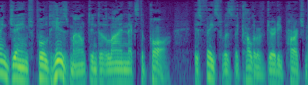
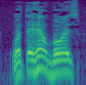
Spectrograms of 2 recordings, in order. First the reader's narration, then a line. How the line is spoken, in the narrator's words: Frank cried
